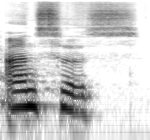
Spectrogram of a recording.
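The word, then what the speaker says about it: Ansuz: This is said like ansus. To me, it sounds like answers.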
